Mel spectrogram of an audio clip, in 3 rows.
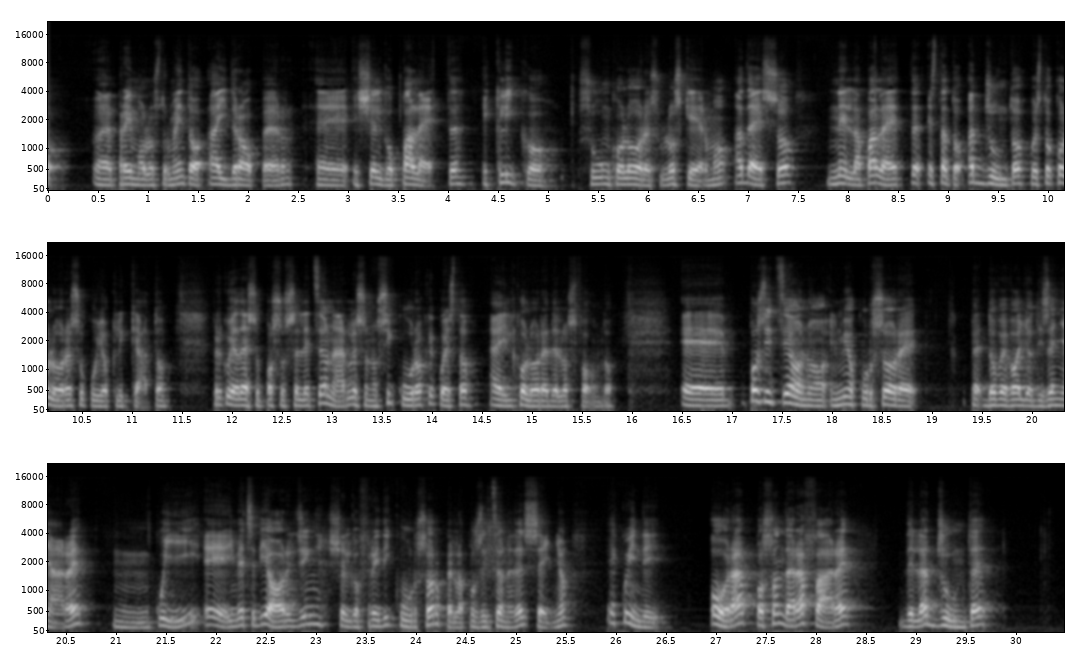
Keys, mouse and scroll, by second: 3.6 click, 5.3 click, 7.3 click, 8.3 click, 18.4 shift+right click, 22.3-23.8 drag, 25.6 click, 28.4 click, 30.2 shift+right click.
